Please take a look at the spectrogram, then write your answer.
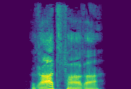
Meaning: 1. agent noun of Rad fahren: cyclist 2. someone who is meek towards their superiors and despotic towards their inferiors
- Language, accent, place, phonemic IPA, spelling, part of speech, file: German, Germany, Berlin, /ˈʁa(ː)tˌfaːʁɐ/, Radfahrer, noun, De-Radfahrer.ogg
